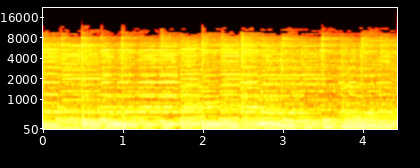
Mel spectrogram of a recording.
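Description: Live folk-rock band playing an instrumental passage: an accordion melody over acoustic guitar, electric bass and a drum kit keeping a steady beat.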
